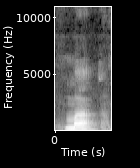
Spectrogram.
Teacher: Huruf mim dalam segi makhraj termasuk syafawi yaitu dua bibir. Kemudian tariqatul khudnya sama dengan huruf ee lam yaitu mutawasit antara pertengahan antara gesekan dan letupan.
